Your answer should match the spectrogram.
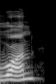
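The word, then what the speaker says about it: one: देखिए यहां पे लिखा ओ एन ई इसको पढ़ेंगे हम लोग वन।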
